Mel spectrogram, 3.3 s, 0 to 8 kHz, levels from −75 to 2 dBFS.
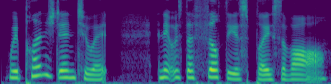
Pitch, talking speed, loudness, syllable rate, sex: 220 Hz, 215 wpm, -19 LUFS, 6.0 syllables/s, female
